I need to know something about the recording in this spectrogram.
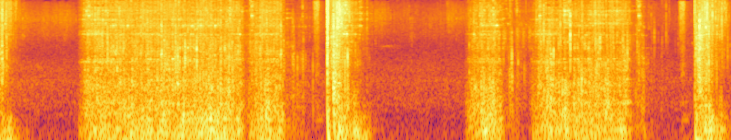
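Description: A heavy stone dial grinds as it turns.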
